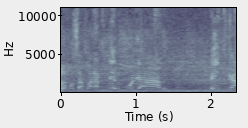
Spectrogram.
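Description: Football TV broadcast playing quietly: a man's voice speaking briefly over a steady low hum.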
